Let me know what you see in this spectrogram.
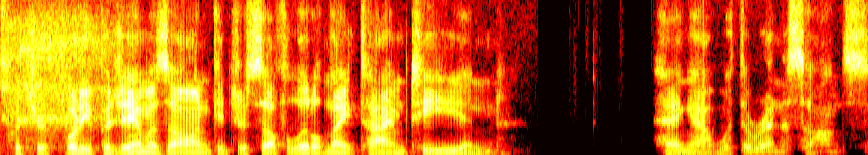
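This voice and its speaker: A man at a moderate pace, fairly low in pitch, on a very clean recording with a silent background. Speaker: wrestling podcast co-host. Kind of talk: casual chat. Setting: live stream. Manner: monotone.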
